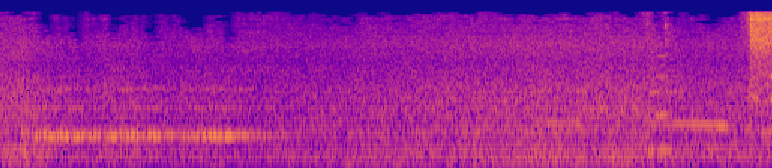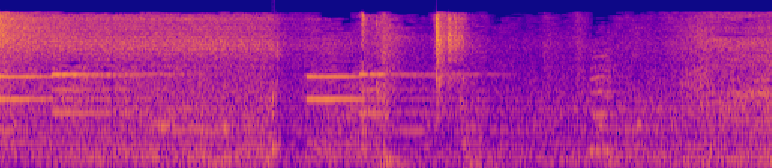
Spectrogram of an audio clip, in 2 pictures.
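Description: Nagoya Meijo Line subway train heard from the driver's cab: a steady rumble and hum, with a whine that holds and then glides in pitch. Two sharp bursts of hiss come about halfway through and again about three seconds later.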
